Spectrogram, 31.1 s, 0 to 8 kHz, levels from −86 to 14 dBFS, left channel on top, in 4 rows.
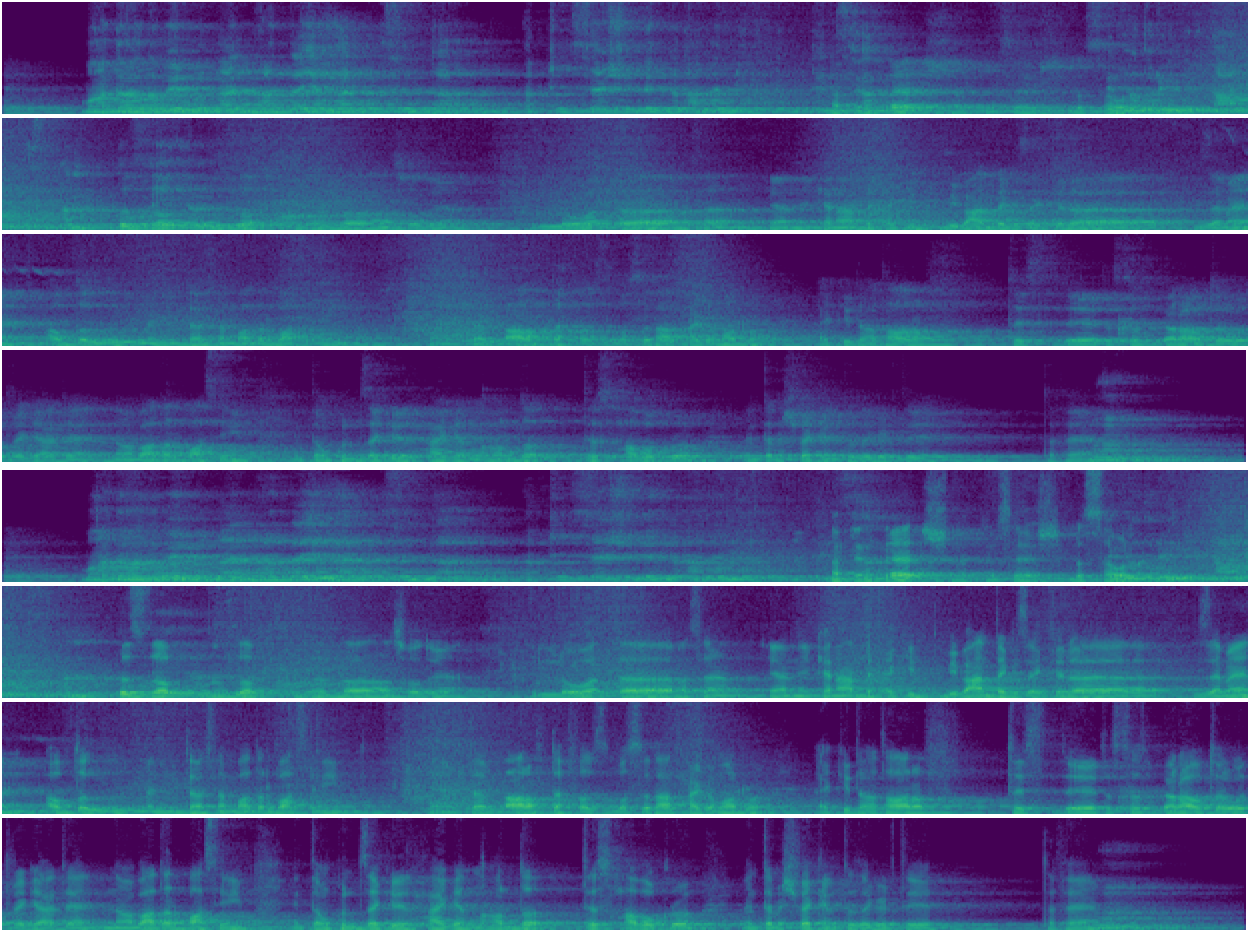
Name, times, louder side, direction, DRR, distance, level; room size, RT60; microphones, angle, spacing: voice 1, 0.5-3.0 3.3-5.5 6.9-9.1 9.5-9.7 11.3-11.5 18.4-18.6 22.5-22.7 30.2-30.4, equal, 30° left, -2 dB, 1.8 m, -28 dB
sound 1, 4.0-6.7 7.2-20.0, right 1 dB, 60° right, 2.2 m, -42 dB
voice 2, 5.2-7.1 8.2-10.7 11.1-17.7 18.2-20.4 20.7-21.5 21.9-29.2 29.9-30.3, right 4 dB, 85° right, 8 dB, 0.6 m, -25 dB
Guitar, 6.2-10.8, equal, 5° right, 0.5 m, -44 dB
sound 2, 13.0-19.4, left 2 dB, 55° left, 0.9 m, -47 dB
11.5 x 8.2 x 5.6 m, 2.5 s
head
